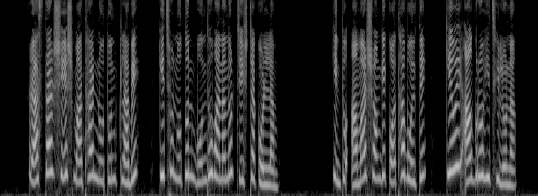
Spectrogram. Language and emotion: Bengali, sad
